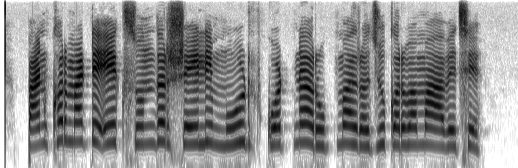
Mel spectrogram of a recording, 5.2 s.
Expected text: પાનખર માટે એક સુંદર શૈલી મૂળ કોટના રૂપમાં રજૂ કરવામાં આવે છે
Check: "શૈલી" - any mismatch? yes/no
no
